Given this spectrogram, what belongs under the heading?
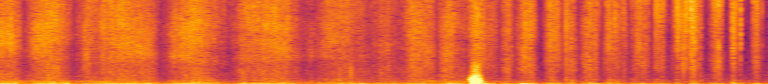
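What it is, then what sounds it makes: Beard hair being scratched. Fingertips and nails scratch and rub a thick beard on the chin, with one hand moving across the jaw. Repeated raspy, bristly strokes carry a bright hiss over a soft low rumble, with one sharper, louder scratch about midway through.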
